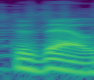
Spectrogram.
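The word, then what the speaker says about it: Dozzell: And I don't know why, because we've seen Andre Dozzle this season. Dazelle. I keep saying it wrong. It's Dazelle, right?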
